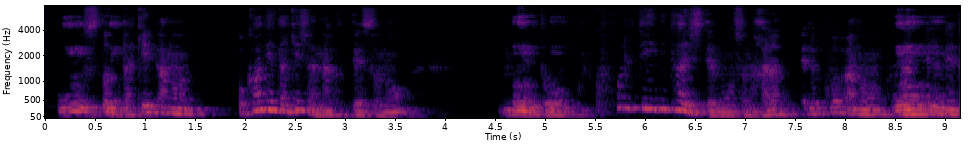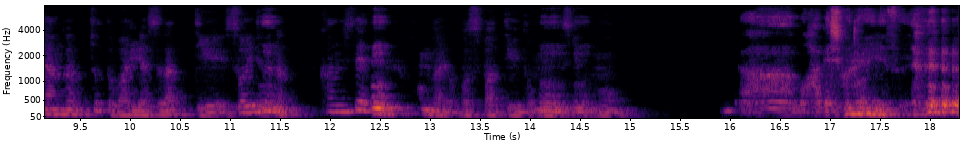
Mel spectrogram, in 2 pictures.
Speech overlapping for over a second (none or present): none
